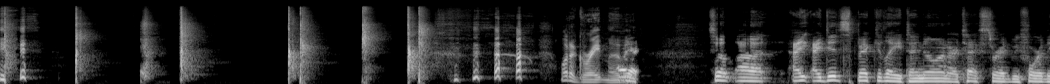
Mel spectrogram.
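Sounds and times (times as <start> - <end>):
laughter: 0.0 - 0.4, 4.4 - 6.4
slow clap: 0.0 - 2.2, 2.9 - 4.7
speech: 5.6 - 6.5, 7.1 - 10.5.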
